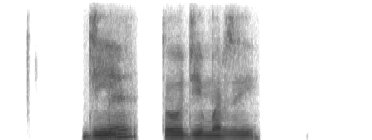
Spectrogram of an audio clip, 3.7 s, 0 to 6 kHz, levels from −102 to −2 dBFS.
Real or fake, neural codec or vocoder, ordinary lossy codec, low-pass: real; none; Opus, 16 kbps; 5.4 kHz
